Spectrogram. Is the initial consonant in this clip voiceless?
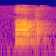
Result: yes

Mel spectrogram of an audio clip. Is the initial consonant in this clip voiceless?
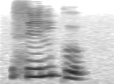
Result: yes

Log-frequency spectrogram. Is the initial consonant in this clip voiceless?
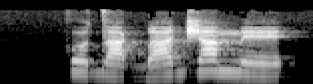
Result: yes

